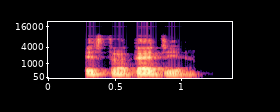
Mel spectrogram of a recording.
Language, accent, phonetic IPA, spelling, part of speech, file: Catalan, Valencia, [es.tɾaˈtɛ.d͡ʒi.a], estratègia, noun, LL-Q7026 (cat)-estratègia.wav
- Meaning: strategy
